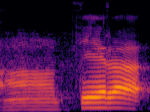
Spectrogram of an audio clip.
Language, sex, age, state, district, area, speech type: Nepali, male, 60+, West Bengal, Darjeeling, rural, spontaneous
